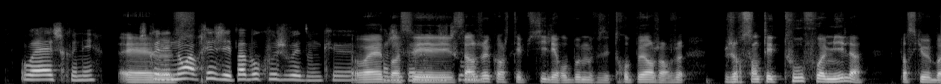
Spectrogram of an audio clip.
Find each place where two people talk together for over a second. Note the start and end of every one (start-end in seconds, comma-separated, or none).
3.5-4.9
